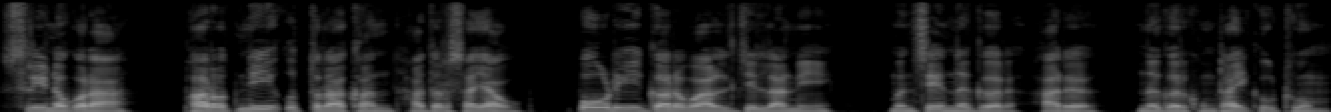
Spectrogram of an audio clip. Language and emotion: Bodo, neutral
